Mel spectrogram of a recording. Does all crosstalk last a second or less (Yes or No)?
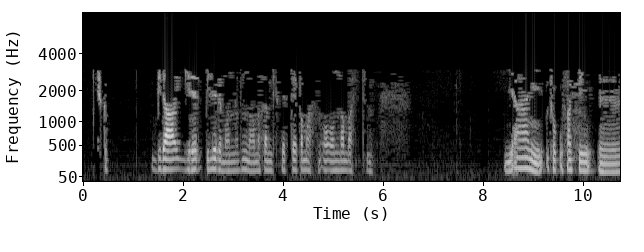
Yes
